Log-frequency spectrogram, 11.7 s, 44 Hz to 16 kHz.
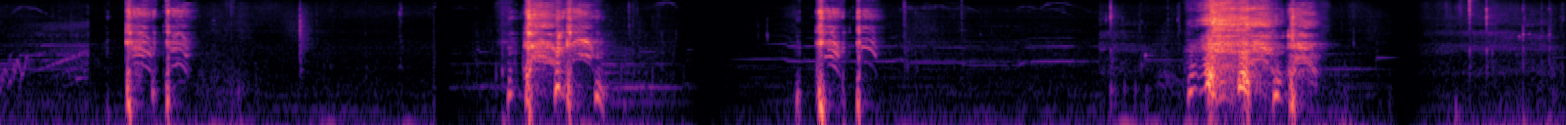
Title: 3minutes of coughing compilation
